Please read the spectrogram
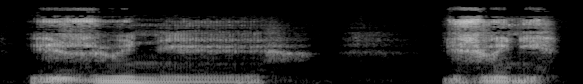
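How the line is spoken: Drowsy mumble. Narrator (Russian): бормотал он, снова проваливаясь в сон

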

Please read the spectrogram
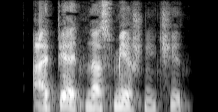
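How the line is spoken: Angry shouting. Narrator (Russian): кричала Амла-Лагик

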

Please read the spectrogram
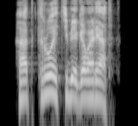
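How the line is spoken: Exclaiming. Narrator (Russian): воскликнула Римма

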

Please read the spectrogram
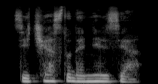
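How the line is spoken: Soft whisper. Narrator (Russian): тихонько шепнул

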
